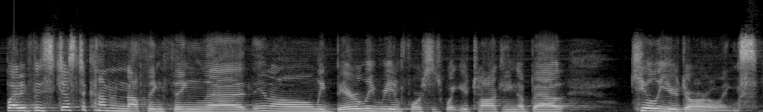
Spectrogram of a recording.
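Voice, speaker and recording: A woman who gives walking tours, sharing tips in a panel discussion in an animated, chatty way with many fillers. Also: mid-range voice, moderate pace, dull audio. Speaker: walking tour guide, panelist.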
